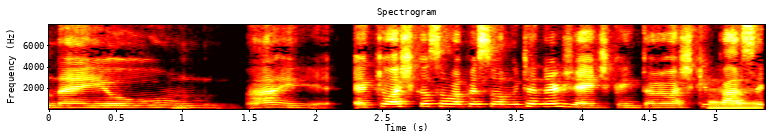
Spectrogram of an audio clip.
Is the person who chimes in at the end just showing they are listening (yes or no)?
no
